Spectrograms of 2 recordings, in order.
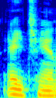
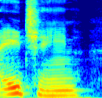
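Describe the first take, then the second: First: The last syllable sounds like 'chan'. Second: The last syllable sounds like 'chain'. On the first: The speaker calls it right. "Achan, not Achane" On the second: The speaker calls it wrong. "not Achane"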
